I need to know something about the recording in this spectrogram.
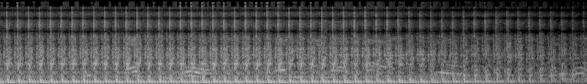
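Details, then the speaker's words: Case 188 four-cylinder diesel tractor before teardown: a regular heavy chug of about three beats a second, turning uneven and lumpy as it winds down, missing badly and smoking. Number one cylinder appears not to fire. "there's something going on with the motor it's missing real bad it's smoking a number one cylinder appears to be misfiring not firing at all"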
